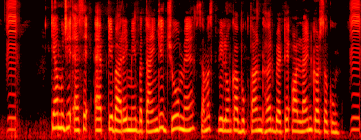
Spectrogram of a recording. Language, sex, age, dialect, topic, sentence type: Hindi, female, 18-24, Garhwali, banking, question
